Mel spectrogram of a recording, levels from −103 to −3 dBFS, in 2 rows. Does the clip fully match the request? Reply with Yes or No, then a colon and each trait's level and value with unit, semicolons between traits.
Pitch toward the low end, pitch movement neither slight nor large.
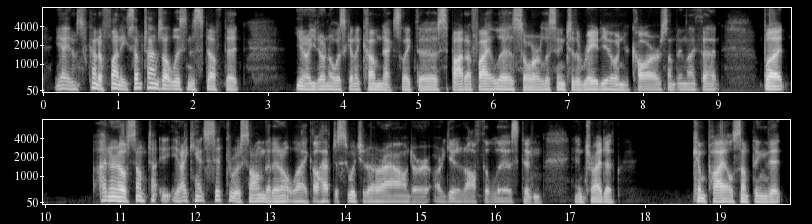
No: low, 105 Hz; narrow, 2.2 semitones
